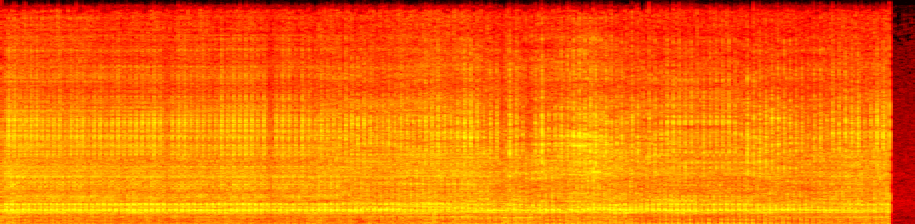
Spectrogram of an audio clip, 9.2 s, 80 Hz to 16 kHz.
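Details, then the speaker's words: Predator 212cc single-cylinder engine, knocking getting worse recently, metallic debris in the case: loud rapid metallic knocking about three per second until cutoff; owner suspects valves out of spec, cause unconfirmed before teardown. "It's making a knocking noise, which you'll hear, well, a little clip right now."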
